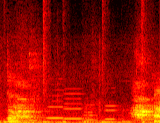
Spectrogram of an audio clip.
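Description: Music and a voice with a dog barking, a bark just after the start and another, loudest, near the end.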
